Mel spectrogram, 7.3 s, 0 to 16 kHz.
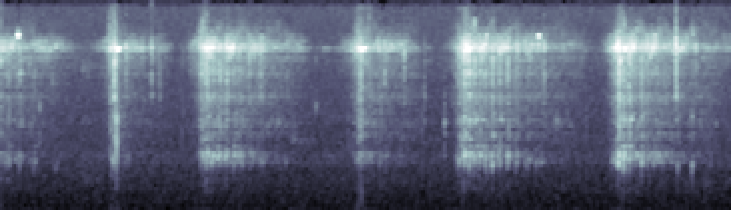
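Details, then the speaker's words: Alternator off 1995 Suzuki Sidekick (G16 1.6L), fairly new: hand-spun, rough gritty hiss fading as it slows; bearing noise, owner suspects dry bearings. "you hear that noise I don't know maybe the bearings are just dry I'm not sure all I can think of to do is take it apart"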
